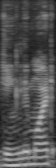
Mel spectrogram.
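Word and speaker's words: ginglymoid: সেটা হচ্ছে জিং গিংলিময়েড জয়েন্ট, একটা হচ্ছে এটার উচ্চারণটা হবে গিংলিময়েড জয়েন্ট, আরেকটা নামকরণ হচ্ছে গিংলিমো আর্থ্রোডিয়াল জয়েন্ট।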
